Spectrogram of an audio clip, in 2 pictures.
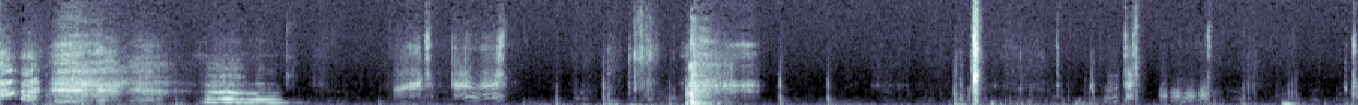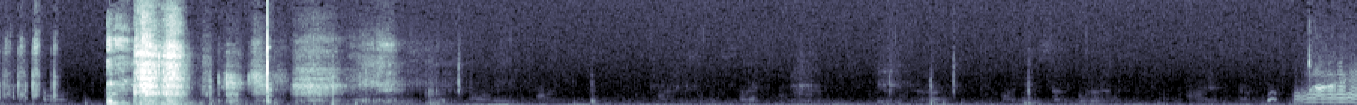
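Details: A Burmese cat (Felis catus) makes odd, short, funny mewing and chirping noises, broken by clicks and rustles.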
